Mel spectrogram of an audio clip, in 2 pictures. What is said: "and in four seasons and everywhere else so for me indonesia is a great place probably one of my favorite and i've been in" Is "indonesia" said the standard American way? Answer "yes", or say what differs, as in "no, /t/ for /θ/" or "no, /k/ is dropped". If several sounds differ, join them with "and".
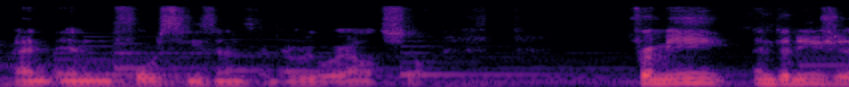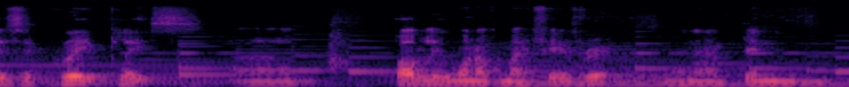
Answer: yes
